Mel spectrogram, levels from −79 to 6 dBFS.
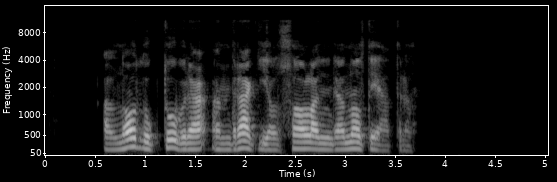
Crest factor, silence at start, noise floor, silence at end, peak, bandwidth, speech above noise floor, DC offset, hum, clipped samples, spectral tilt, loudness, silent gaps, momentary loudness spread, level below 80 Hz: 20 dB; 0.6 s; -85 dBFS; 1.4 s; -6 dBFS; 11.5 kHz; 61 dB; under 0.1%; none; under 0.1%; -6 dB/octave; -24 LUFS; none; 11 LU; -76 dBFS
